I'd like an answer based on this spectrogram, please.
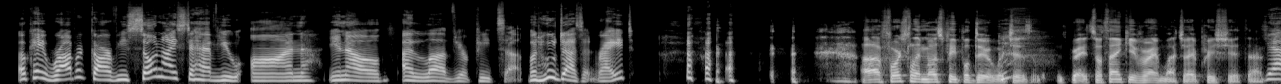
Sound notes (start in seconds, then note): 7.7 laugh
